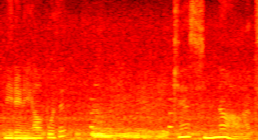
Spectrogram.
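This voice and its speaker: A man voicing a calm, clever young forest ranger in a video game, measured and precise. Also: fairly high pitch. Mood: matter-of-fact. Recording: game audio with noise.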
